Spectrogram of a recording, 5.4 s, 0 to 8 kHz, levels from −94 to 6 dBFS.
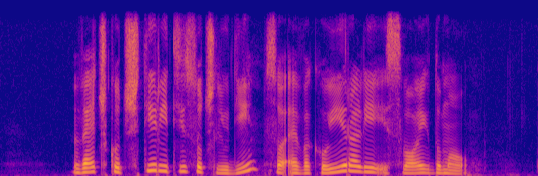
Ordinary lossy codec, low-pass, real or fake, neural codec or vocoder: none; 7.2 kHz; real; none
